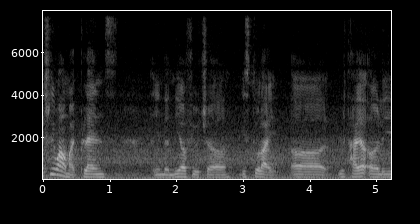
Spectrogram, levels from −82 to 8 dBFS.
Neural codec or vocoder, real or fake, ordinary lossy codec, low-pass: none; real; none; none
